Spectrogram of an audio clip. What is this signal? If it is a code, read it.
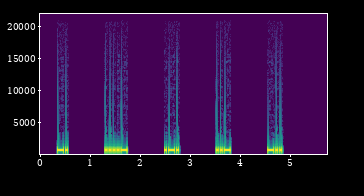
Morse code, heard as a keyed tone, about 30 wpm, spaced as for 10 wpm, 700 Hz. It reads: N4RUD
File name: Lesson 18g - Letter m - Call Signs 30wpm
